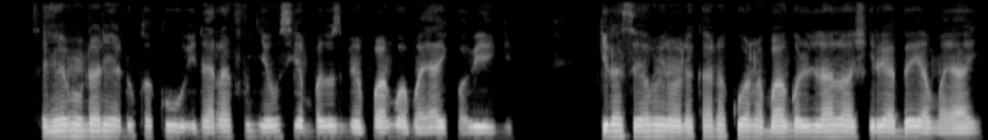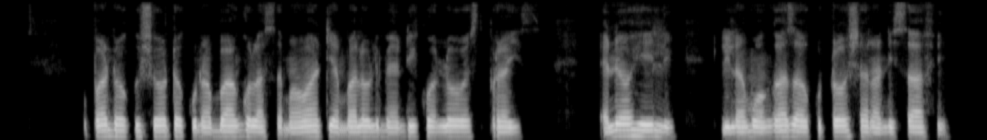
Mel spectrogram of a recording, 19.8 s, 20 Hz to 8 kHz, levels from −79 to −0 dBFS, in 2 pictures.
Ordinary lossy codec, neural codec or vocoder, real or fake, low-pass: MP3, 48 kbps; none; real; 7.2 kHz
